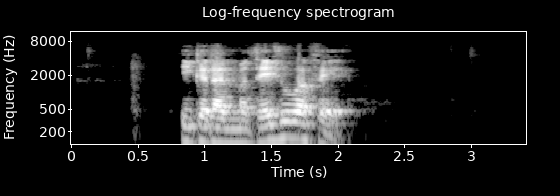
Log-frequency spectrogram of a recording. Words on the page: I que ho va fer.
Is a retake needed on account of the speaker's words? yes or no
yes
